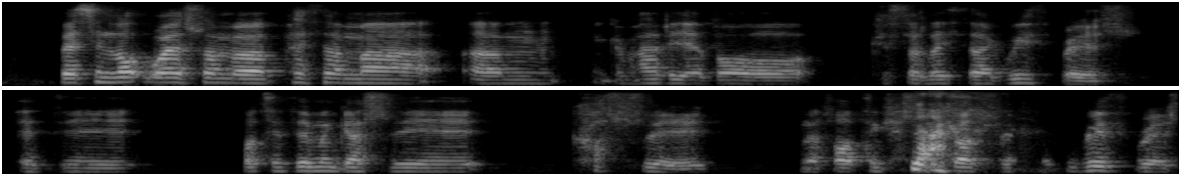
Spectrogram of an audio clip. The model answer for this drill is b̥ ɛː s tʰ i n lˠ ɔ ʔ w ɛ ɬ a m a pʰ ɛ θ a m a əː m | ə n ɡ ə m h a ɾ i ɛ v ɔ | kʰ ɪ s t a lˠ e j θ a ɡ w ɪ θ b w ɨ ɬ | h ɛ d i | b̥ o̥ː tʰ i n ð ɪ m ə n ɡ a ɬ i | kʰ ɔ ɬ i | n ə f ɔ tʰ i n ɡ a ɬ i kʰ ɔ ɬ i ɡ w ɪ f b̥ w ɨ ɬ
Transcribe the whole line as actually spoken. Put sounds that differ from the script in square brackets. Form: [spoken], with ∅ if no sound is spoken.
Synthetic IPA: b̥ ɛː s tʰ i n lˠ ɔ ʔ w ɛ ɬ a m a pʰ ɛ θ a m a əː m | ə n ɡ ə m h a ɾ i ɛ v ɔ | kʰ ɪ s t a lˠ e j θ a ɡ w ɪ θ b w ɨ ɬ | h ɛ d i | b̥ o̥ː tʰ i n ð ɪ m ə n ɡ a ɬ i | kʰ ɔ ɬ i | n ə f ɔ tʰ i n ɡ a ɬ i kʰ ɔ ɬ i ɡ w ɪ [θ] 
